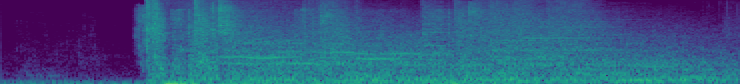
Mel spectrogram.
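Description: Sustained rapid gunfire from an AK-style rifle in a close-quarters raid scene, a sudden loud burst after a brief quiet lead-in that continues as a dense, echoing fusillade.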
